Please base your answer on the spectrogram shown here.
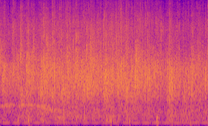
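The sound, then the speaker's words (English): Applause from the audience at a church service, welcoming a pastor: a steady, dense wash of many hands clapping that holds at an even level for about four seconds with no break. “Please give a hand for Pastor Marianne.”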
